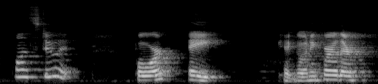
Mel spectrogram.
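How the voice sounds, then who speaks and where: A woman with a medium pitch sounds animated, her voice swinging very widely in pitch while the room echo is audible. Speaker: elementary math teacher. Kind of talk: tutorial. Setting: garage. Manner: fast.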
